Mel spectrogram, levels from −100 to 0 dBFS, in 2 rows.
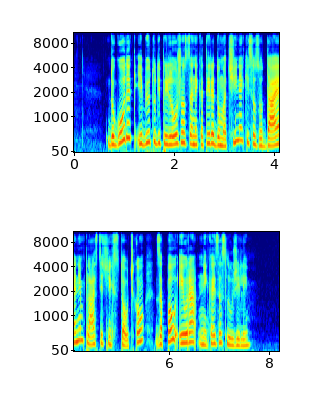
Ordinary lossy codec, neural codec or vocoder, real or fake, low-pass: none; none; real; 9.9 kHz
